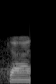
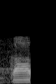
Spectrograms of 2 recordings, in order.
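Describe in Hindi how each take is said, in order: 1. इस अक्षर में ग्लाइड वाला, फैला हुआ स्वर है। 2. इस अक्षर में शुद्ध, खुला स्वर है। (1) "क्या नहीं पढ़ेंगे" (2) "का पढ़ेंगे"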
